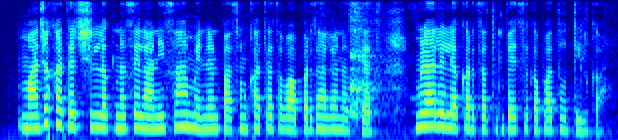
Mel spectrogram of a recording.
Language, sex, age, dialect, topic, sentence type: Marathi, female, 25-30, Northern Konkan, banking, question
